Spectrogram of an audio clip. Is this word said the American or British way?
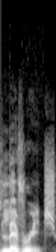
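American. It is said the American English way. "which is the way the American say it"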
